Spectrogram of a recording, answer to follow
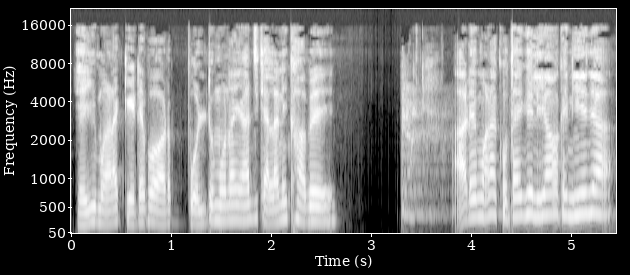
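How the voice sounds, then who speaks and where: A woman voicing an excitable, crude-mouthed young village boy in a cartoon comedy. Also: high voice, fast. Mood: panicky. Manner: crude, slangy, animated banter. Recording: music playing behind the voice.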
